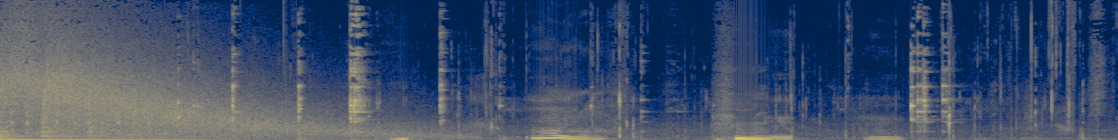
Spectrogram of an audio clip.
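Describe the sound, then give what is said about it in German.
People chew and eat lime cake, with soft crunching, a few sharp clinks and clicks, and voices murmuring in between. “Schön, dass es euch schmeckt. Drei Stücke schaffe ich noch. Oh. Mmh, wunderbar zitronig. Limettig. Die Limette macht den Unterschied.”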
